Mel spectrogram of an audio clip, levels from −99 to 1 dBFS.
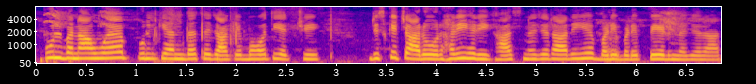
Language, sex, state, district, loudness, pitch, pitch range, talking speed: Hindi, female, Chandigarh, Chandigarh, -15 LUFS, 240 Hz, 230-265 Hz, 235 wpm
